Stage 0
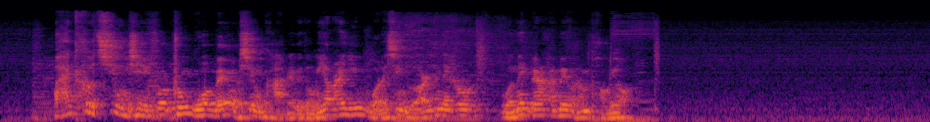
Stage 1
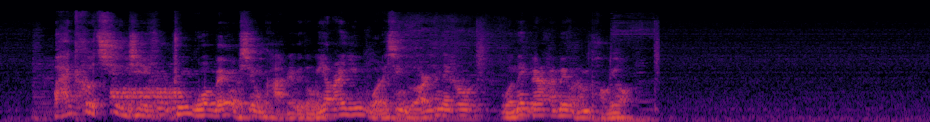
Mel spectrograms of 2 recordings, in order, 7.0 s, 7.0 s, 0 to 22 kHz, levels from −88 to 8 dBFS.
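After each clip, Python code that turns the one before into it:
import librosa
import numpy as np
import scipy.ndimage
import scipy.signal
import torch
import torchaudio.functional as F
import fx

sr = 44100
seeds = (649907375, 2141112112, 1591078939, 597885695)

y = fx.spec_repair(x, sr, seeds[0], start_s=0.85, length_s=0.46, low_hz=500.0, high_hz=1400.0, source='after')
y = fx.low_shelf(y, sr, hz=410.0, db=-3.0)
y = y * librosa.db_to_amplitude(-5.5)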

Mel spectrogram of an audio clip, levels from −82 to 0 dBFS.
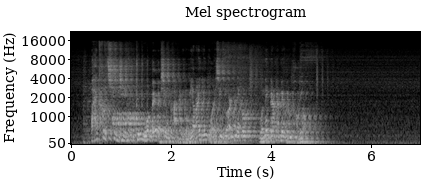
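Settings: y = fx.echo_feedback(x, sr, ms=106, feedback_pct=55, wet_db=-5.5)
y = y * librosa.db_to_amplitude(7.5)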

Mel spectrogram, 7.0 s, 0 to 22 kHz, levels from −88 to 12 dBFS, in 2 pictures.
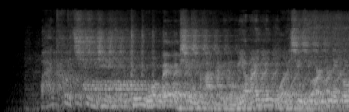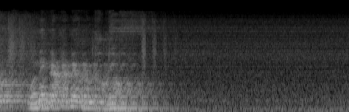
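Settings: y = fx.fade_in_head(x, sr, length_s=1.75)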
